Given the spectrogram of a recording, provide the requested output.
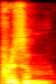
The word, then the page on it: prism: British English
